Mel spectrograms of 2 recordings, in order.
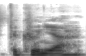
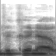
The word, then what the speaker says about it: Vicuña: even remember uh my students initially were saying fukuna when we were kind of building it uh so it was yeah vicunia is the correct correct uh pronunciations deploying machine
